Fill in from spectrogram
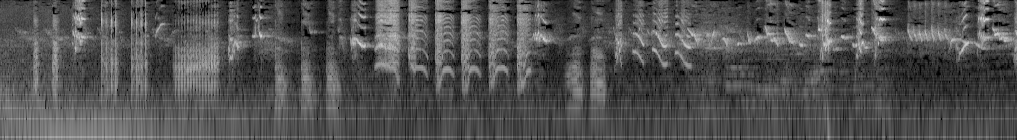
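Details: Male Javan myna singing in the morning, a full-fill tutor song: harsh squawks, clicks and sharp downslurred whistles tumble irregularly, with a burst of rough broadband noise early on.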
